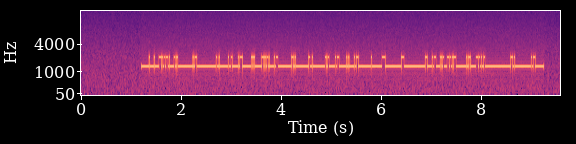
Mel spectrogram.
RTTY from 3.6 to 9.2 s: GARCIA-TOMAS ES UNA

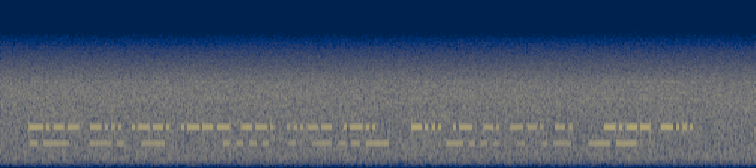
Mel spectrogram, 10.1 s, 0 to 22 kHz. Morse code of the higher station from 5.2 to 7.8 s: BANGN

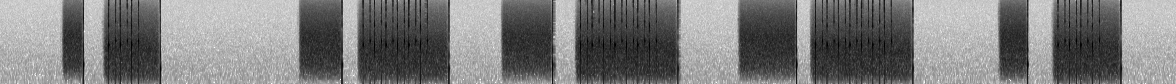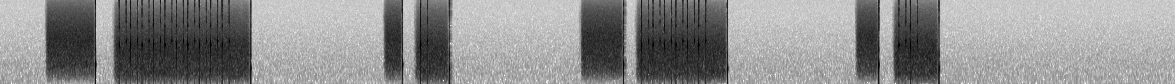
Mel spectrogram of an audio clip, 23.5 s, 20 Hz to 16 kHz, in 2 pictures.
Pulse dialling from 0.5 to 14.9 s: 3 6 7 7 4 0

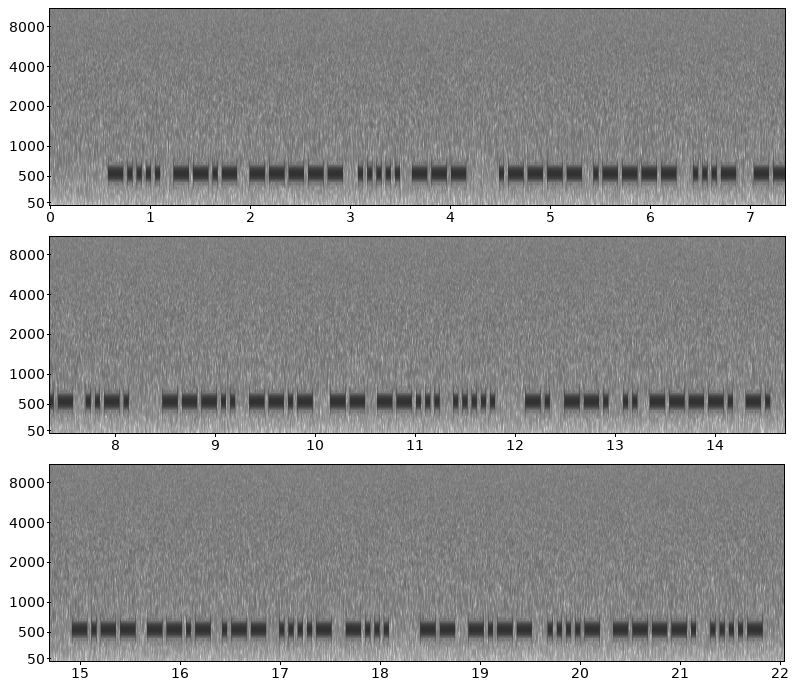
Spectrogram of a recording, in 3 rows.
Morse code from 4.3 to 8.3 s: 11VOF

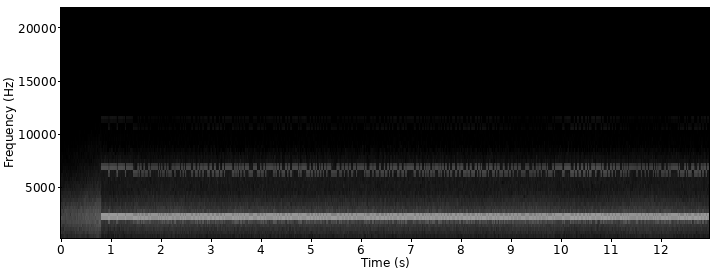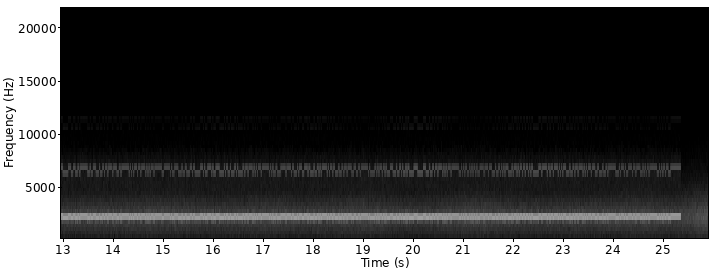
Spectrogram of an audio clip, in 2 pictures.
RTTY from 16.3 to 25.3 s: E6SMKHC XF 8EFZ DOT 6RRBQ YHFJTK6 67 HB4RW

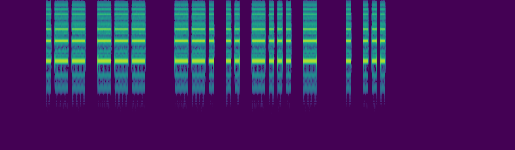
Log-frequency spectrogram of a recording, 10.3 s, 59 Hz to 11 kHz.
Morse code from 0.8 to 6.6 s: WO GIBT

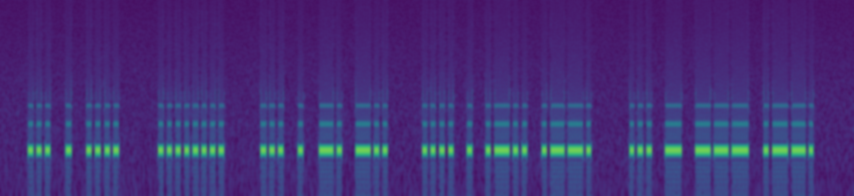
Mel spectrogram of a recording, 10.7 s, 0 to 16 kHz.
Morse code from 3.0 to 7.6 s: SEND HELP

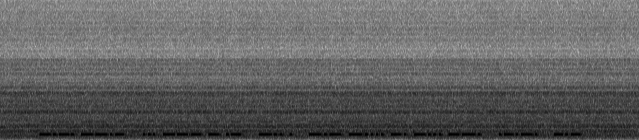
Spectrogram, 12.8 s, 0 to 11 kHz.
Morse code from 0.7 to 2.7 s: CQ

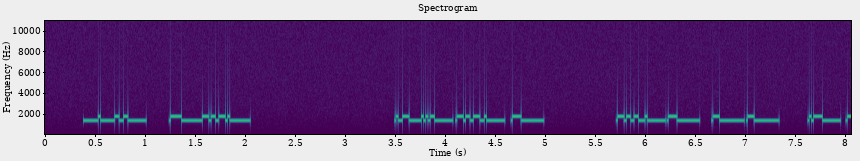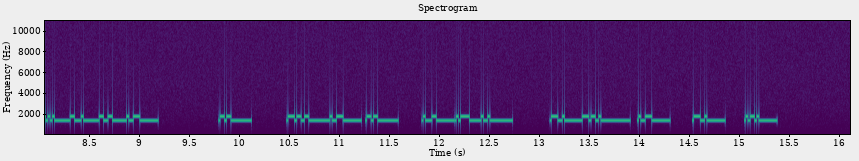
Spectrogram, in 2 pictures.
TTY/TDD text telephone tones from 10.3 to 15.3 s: VALUE, AND

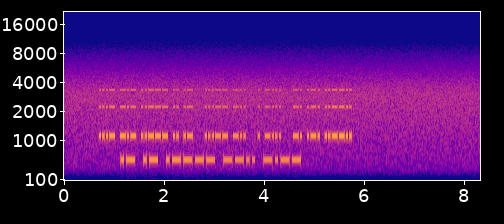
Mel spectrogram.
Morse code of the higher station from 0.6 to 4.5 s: VK2IA 3D EB

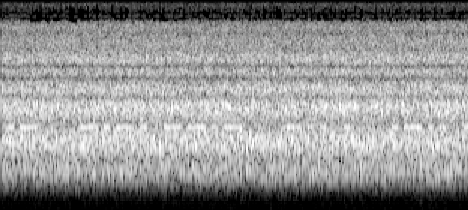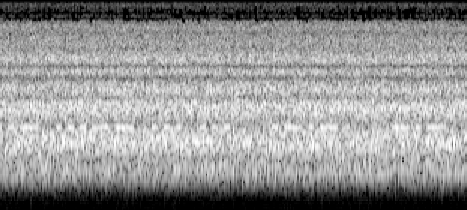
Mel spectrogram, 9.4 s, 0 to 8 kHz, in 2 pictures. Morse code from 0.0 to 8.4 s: … CQ DE LU3SS <AR>

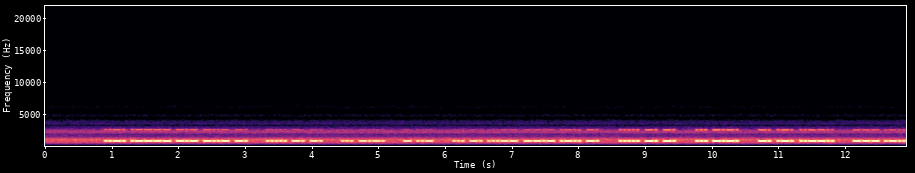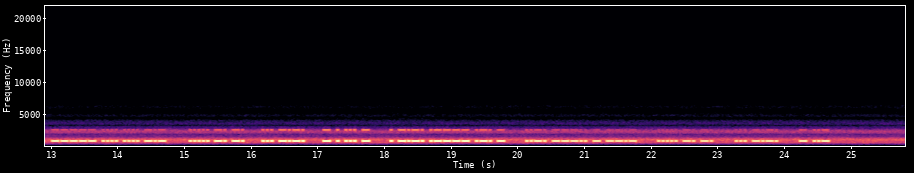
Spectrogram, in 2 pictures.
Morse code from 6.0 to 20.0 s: SN3QLN 5NN SC NR? OL0HHK 5NN SC TEST EC1RT

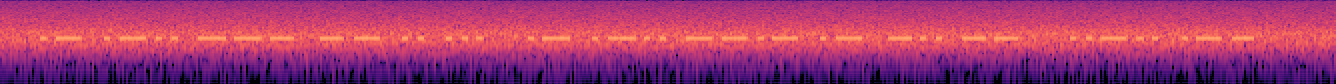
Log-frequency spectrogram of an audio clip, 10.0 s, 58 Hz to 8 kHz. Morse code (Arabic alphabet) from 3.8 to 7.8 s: القادم

